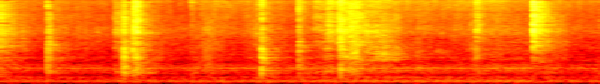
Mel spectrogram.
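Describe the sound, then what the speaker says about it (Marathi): Masala spices with coriander powder being mixed and roasted in a pan for masala rice, with a spoon scraping and clinking against the metal in scattered strokes over a faint, steady background hiss. "आता छान मिक्स करून घेऊया. बघा छान असा मसाला भाजून घ्यायचा."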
